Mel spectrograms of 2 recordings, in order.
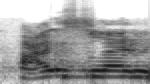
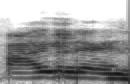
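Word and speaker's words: island: Type है, आइलैंड, द्वीप, आइलैंड का मतलब से आइसलैंड ना पढ़िएगा, आइलैंड है ये, इसका शुद्ध प्रोनाउंसिएशन आइलैंड है, तो आइलैंड द्वीप।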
